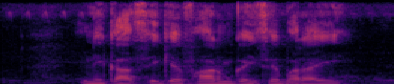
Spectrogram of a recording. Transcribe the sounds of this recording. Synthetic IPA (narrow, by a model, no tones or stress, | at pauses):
nɪkaːsikefʰaːɾmkɐɪ̃sebʱəɾaːiː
